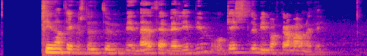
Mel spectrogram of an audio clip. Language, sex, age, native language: Icelandic, male, 60-69, Icelandic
